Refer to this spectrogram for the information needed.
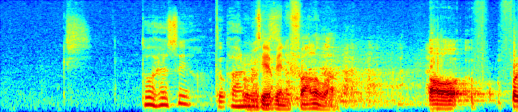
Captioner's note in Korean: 청중 웃음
